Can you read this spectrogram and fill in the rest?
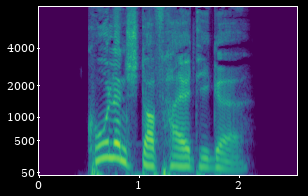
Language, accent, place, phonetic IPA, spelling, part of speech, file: German, Germany, Berlin, [ˈkoːlənʃtɔfˌhaltɪɡə], kohlenstoffhaltige, adjective, De-kohlenstoffhaltige.ogg
- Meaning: inflection of kohlenstoffhaltig: 1. strong/mixed nominative/accusative feminine singular 2. strong nominative/accusative plural 3. weak nominative all-gender singular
